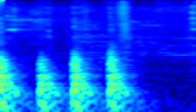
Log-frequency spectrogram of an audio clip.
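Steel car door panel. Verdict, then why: Hollow. Knocking on a steel car door that has no sound deadening gives a quick series of dull, hollow knocks. They are deep and boomy, with short ringing. The door sounds empty.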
